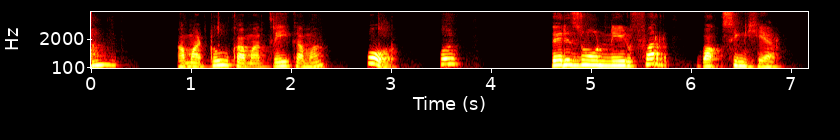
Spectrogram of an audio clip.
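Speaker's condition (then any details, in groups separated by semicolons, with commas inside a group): No condition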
